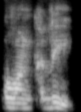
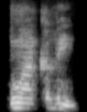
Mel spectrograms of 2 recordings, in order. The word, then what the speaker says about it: Oankali: pronouncing it correctly, the Oankali. It's spelled O-A-N as in Nancy, K-A-L-I, Oankali, or Mhm. Oankali, whichever you pronounce it.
